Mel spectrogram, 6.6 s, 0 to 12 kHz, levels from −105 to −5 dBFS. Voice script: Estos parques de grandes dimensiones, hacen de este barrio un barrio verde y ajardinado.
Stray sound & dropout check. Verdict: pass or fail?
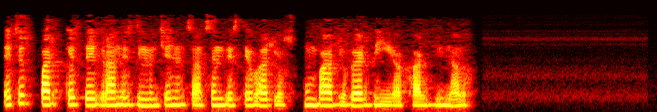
pass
